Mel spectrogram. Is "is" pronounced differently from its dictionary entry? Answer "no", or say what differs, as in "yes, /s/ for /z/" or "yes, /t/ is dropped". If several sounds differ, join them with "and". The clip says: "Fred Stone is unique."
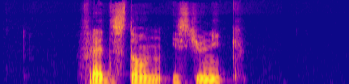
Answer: yes, /s/ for /z/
